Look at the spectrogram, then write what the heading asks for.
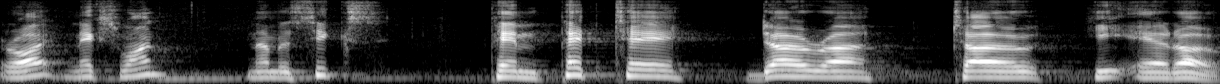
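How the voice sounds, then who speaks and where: A loud, high-pitched male voice with a bright, sharp tone, ordinary pitch variation, a very slow pace and long, frequent pauses, on a very clean recording with a silent background. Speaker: Greek teacher. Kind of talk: lecture.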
